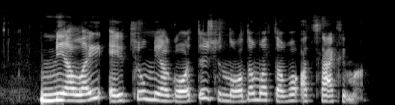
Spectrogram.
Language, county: Lithuanian, Kaunas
